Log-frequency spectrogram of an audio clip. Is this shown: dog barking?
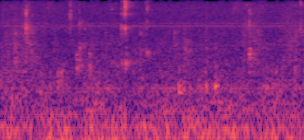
no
